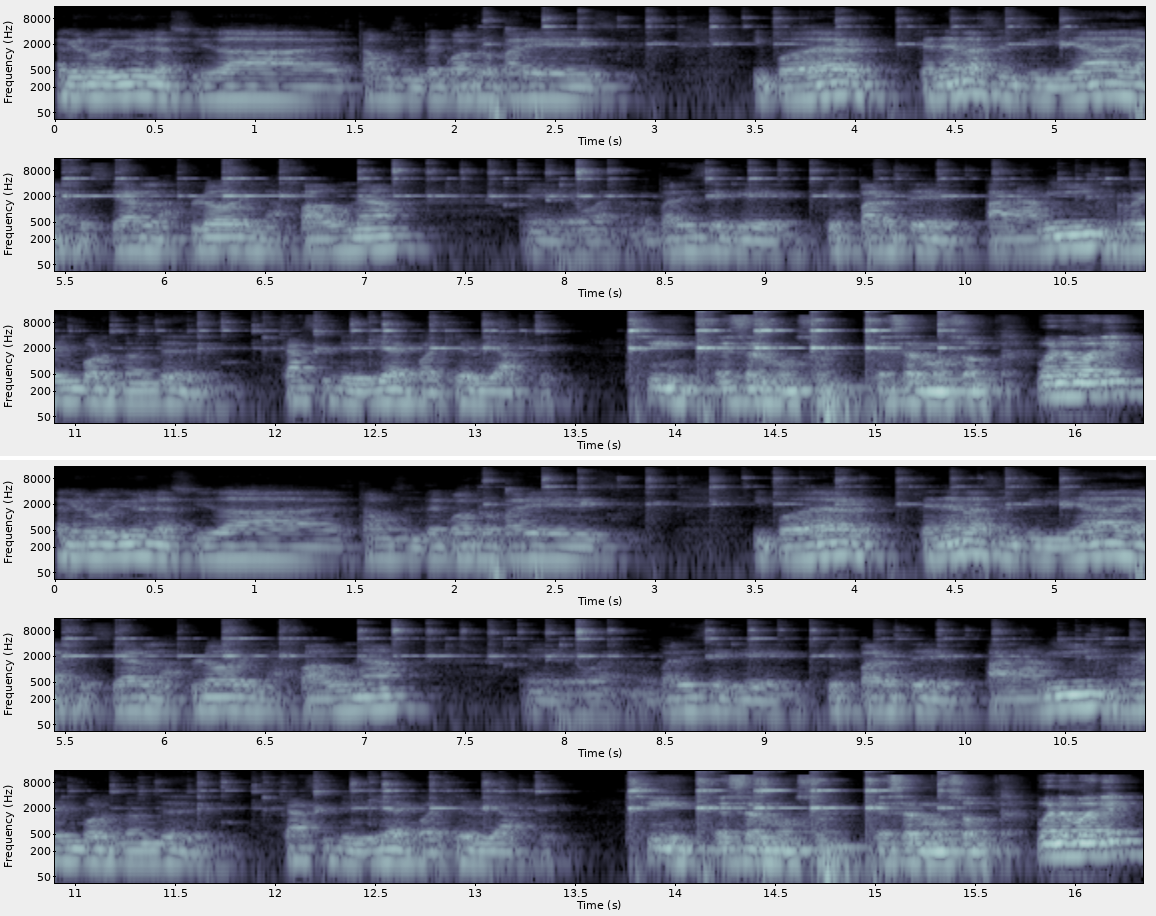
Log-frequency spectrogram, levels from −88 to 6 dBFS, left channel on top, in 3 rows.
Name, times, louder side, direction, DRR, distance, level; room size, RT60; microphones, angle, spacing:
voice 1, 0.0-2.8 3.1-7.2 7.8-11.7 12.0-13.3, left 1 dB, 40° left, 0.7 m, -30 dB
sound 1, 2.1-8.3 8.7-13.4 13.8-15.5, left 3 dB, 5° right, 0.9 m, -30 dB
voice 2, 13.7-16.2, right 1 dB, 35° right, 0.6 m, -25 dB
2.9 x 2.1 x 2.3 m
head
